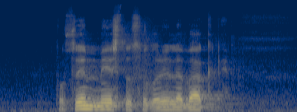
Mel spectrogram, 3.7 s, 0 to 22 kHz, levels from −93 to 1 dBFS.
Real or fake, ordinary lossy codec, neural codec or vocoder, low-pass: real; none; none; 19.8 kHz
